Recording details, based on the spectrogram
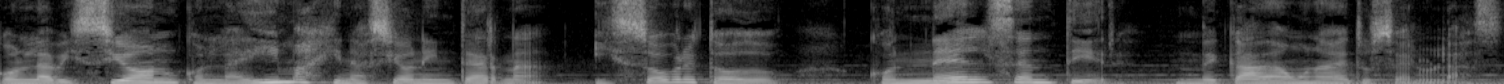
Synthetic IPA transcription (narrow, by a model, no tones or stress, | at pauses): ko̞nlaβ̞isjo̞ŋko̞nlaimaxinasjo̞nint̪eɾna̰ | iso̞β̞ɾe̞t̪o̞ð̞o̞ | ko̞nelse̞nt̪iɾ | d̪e̞kaðaunaðe̞t̪usḛlṵla̰s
